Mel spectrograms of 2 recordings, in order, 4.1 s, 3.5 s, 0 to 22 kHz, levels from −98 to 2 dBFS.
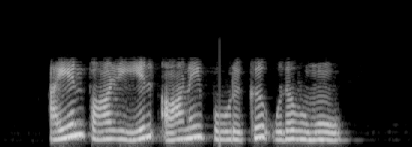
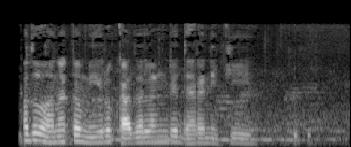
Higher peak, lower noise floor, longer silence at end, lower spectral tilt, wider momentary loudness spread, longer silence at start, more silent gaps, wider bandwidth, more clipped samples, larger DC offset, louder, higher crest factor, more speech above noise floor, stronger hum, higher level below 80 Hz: about the same, -6 dBFS vs -4 dBFS; first, -83 dBFS vs -50 dBFS; first, 0.7 s vs 0.4 s; first, -9.5 dB/octave vs -5.5 dB/octave; second, 6 LU vs 24 LU; first, 0.5 s vs 0.2 s; neither; second, 4.4 kHz vs 11.5 kHz; neither; neither; first, -21 LUFS vs -24 LUFS; second, 16 dB vs 22 dB; first, 62 dB vs 26 dB; neither; first, -66 dBFS vs -72 dBFS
